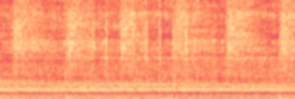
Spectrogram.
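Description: A metalcore band playing a heavy section: distorted guitars, bass and drums, with a steady high note held over the top.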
